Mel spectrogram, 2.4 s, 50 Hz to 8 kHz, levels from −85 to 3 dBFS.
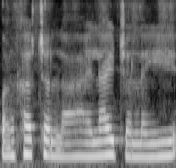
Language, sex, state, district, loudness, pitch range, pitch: Hindi, female, Uttar Pradesh, Lucknow, -16 LUFS, 195-215 Hz, 205 Hz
